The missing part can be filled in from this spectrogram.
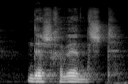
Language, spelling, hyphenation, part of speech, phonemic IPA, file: Dutch, desgewenst, des‧ge‧wenst, adverb, /ˌdɛs.xəˈʋɛnst/, Nl-desgewenst.ogg
- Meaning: if desired, when wished for, optionally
